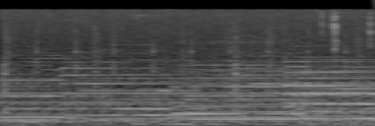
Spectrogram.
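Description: A clock ticks at a steady, regular pace, the light clicks sitting under sustained, held musical tones. No one speaks.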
